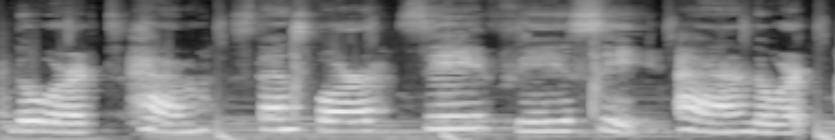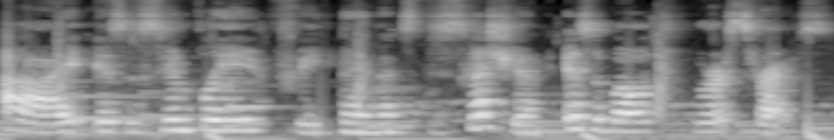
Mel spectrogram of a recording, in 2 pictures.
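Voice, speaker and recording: A young woman presenting a linguistics lesson as a student, slowing down carefully on example words, with some non-native grammar. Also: sits high, reverberant, distant mic, low-quality recording.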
